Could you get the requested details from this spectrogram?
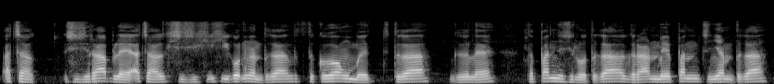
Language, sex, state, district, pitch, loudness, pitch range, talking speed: Wancho, male, Arunachal Pradesh, Longding, 130 Hz, -17 LUFS, 120-135 Hz, 155 wpm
